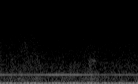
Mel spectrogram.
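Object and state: Nothing is struck.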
